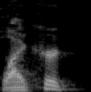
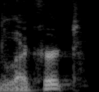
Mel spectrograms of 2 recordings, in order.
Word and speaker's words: Likert: Rensis Likert, it often gets pronounced Likert, but it's actually Likert, uh, developed the 5-value scale of strongly agree down to strongly disagree.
